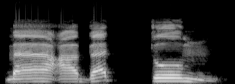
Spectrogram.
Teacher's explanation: Because yes, even though in Arabic there's a ta here and after a dal, so that would be D, T. But the dal merges into the ta when you read it. So you're going to pronounce two tas instead of a dal and a ta.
